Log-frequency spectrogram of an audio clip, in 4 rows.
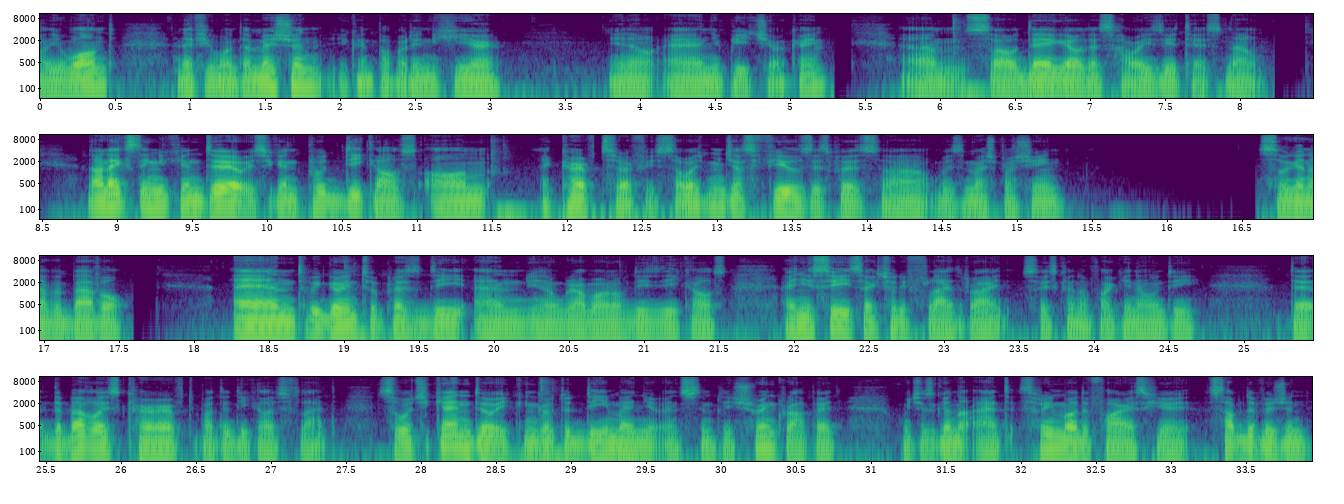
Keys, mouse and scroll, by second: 0.8 click, 1.2 middle click, 1.7 click, 2.6 click, 3.1 click, 4.2 click, 5.5 click, 6.2 d, 6.8 right click, 7.3 click, 7.9 x, 8.3 click, 8.6 middle click, 8.7 shift+middle click, 9.2 shift+middle click, 10.1 Tab, 10.6 alt+Tab, 10.6 click, 11.5 y, 13.1 click, 14.5 middle click, 14.7 click, 15.0 Tab, 15.5 middle click, 16.0 shift+middle click, 16.2 shift+middle click, 16.6 shift+middle click, 16.8 shift+middle drag, 17.1 shift+click, 18.5 shift+click, 19.0 d, 19.8 click, 20.2 click, 20.9 s, 21.7-22.6 middle drag, 22.8 scroll up 1, 23.0-23.5 middle drag, 24.5-25.2 middle drag, 26.4 middle click, 27.8 s, 28.2 click, 28.4 middle click, 28.9 d, 29.8 click, 30.5 shift+middle click, 31.2 shift+click.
